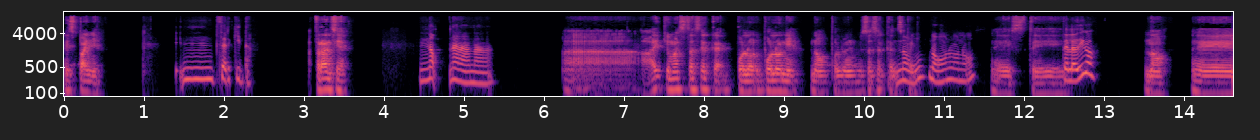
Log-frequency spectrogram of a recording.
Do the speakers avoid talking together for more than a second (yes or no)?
yes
